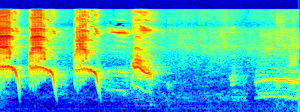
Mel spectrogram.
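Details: After a meal of gecko, a white-crested laughingthrush (bồ chao) sings and dances; four loud downslurred notes in quick succession, followed by a pause and a softer, level whistled tone.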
